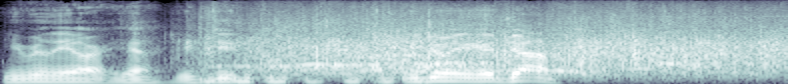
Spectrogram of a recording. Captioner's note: cheers and applause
